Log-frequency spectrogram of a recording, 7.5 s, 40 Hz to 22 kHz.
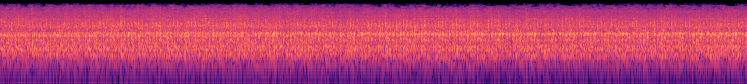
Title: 270 CDI Engine rattling noise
